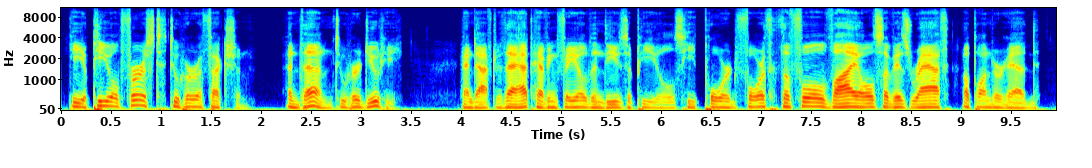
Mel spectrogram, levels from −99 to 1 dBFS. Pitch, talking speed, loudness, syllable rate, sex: 105 Hz, 185 wpm, -20 LUFS, 5.0 syllables/s, male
